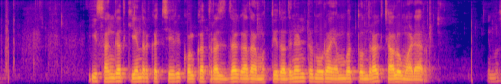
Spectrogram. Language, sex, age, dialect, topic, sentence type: Kannada, male, 36-40, Northeastern, agriculture, statement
